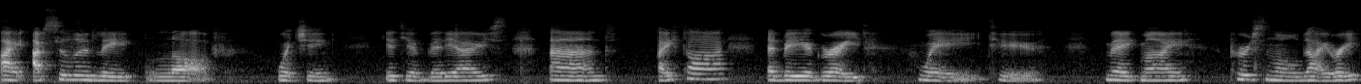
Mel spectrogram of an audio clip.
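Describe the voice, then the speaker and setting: A woman with a non-native accent speaks very slowly at a medium pitch, in a flat monotone. Long pauses come often, and the room echo is audible. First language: not English. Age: young. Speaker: vlogger. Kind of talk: casual chat. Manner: casual, rambling with fillers.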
